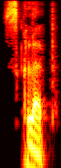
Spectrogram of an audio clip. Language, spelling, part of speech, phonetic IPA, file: Polish, sklep, noun / verb, [sklɛp], Pl-sklep.ogg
